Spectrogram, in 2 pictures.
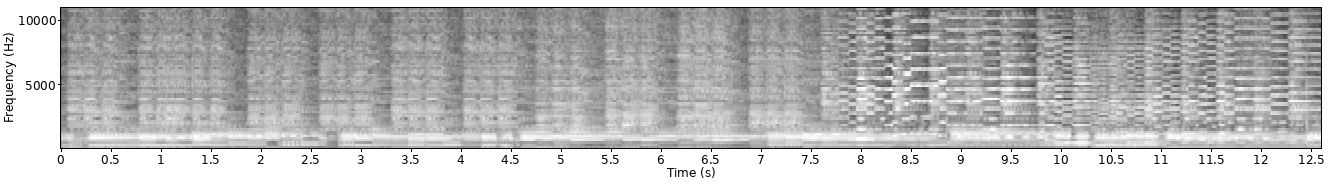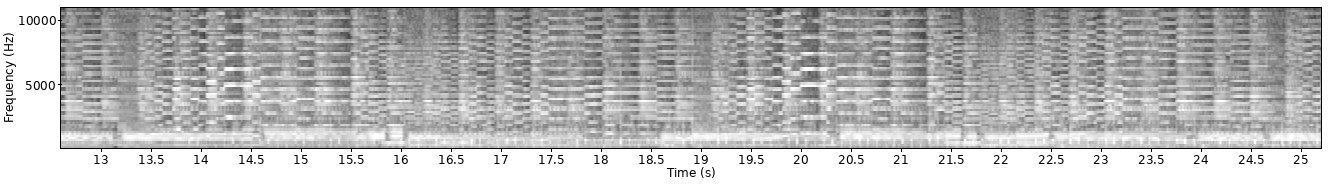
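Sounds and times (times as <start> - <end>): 
intro music on an OPL3-SAx sound card: 0.0 - 25.1.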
